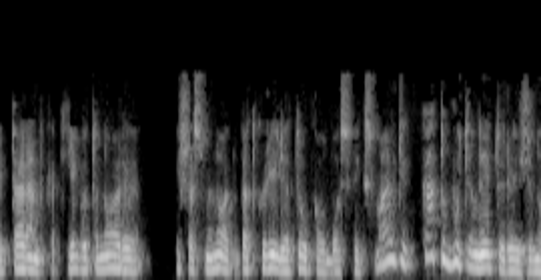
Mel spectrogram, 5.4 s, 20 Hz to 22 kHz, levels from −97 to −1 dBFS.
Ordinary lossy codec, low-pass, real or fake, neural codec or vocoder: MP3, 32 kbps; 9.9 kHz; fake; vocoder, 22.05 kHz, 80 mel bands, WaveNeXt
